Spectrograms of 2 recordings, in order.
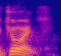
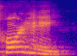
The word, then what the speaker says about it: Jorge: Or George? You have your hand raised. Hello? It's pronounced Jorge. It is Jorge.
